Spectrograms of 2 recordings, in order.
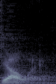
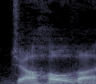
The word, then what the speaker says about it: Yahweh: That's not a possible pronunciation. Jehovah has three syllables. Yahweh only has two syllables.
